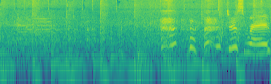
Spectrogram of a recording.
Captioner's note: laughter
